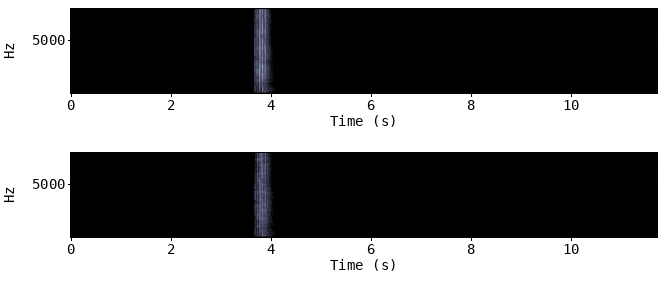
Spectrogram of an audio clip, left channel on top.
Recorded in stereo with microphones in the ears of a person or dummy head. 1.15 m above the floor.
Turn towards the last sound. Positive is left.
turn(degrees=55)  # may be behind; listen again after turning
